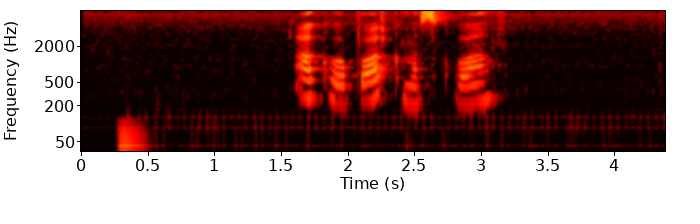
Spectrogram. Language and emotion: Russian, neutral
